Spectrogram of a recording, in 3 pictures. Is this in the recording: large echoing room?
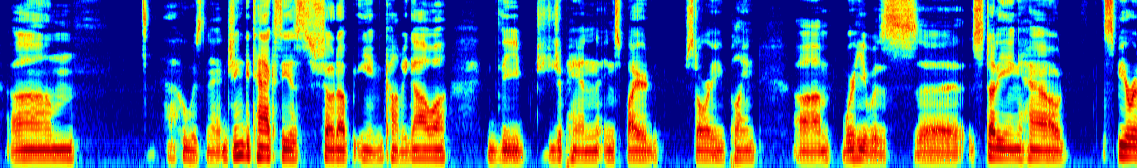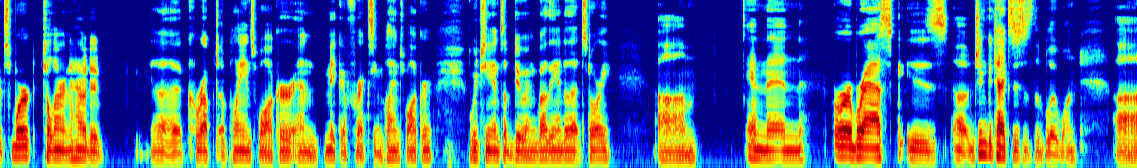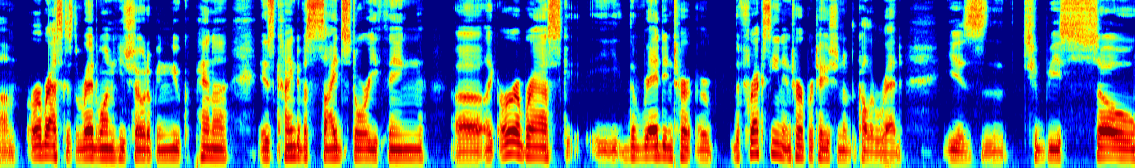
no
